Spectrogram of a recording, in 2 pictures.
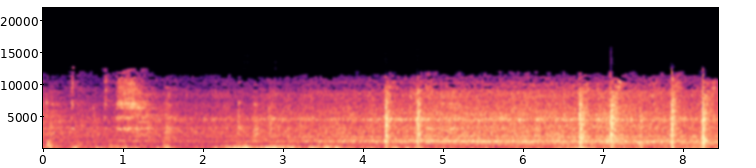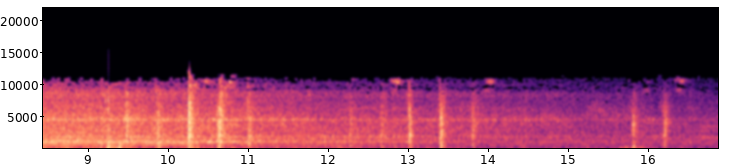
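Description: CrossCountry diesel multiple unit passing close and pulling away: wheels clicking over rail joints with a squeal from the wheels and rails, and the engine rumbling. The sound fades in the second half as the train moves off.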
